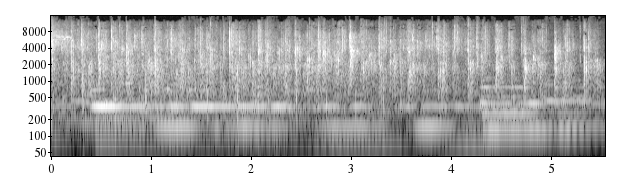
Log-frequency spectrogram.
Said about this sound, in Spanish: Dale un aplauso a Cristo otra vez.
